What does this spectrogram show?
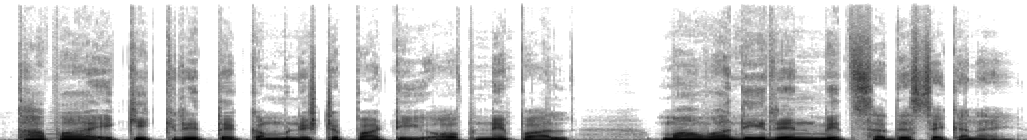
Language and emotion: Santali, neutral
